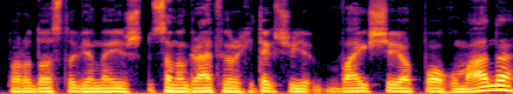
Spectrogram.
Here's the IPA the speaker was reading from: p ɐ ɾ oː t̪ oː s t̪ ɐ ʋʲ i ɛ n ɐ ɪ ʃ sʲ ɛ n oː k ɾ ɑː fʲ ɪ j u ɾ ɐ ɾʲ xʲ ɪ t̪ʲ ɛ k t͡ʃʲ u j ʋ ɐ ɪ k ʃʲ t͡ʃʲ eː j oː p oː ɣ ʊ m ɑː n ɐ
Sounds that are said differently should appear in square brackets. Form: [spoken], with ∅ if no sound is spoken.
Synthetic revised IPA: p ɐ ɾ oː [d̪] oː s t̪ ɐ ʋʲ i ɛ n ɐ ɪ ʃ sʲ ɛ n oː [ɡ] ɾ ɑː fʲ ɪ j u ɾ ɐ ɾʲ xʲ ɪ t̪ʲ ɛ k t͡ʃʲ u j ʋ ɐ ɪ k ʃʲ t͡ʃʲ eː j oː p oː ɣ ʊ m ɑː n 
